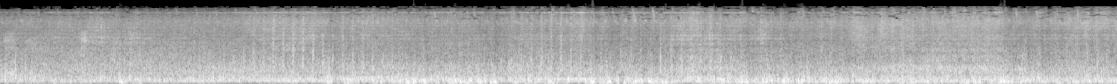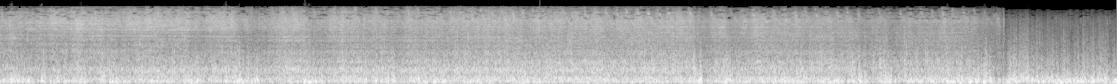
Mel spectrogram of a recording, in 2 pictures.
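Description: A Republic aircraft makes a flyby over an offshore ship-to-ship operation, producing a loud continuous roaring engine drone mixed with wind buffeting that swells and fades slightly over the span.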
